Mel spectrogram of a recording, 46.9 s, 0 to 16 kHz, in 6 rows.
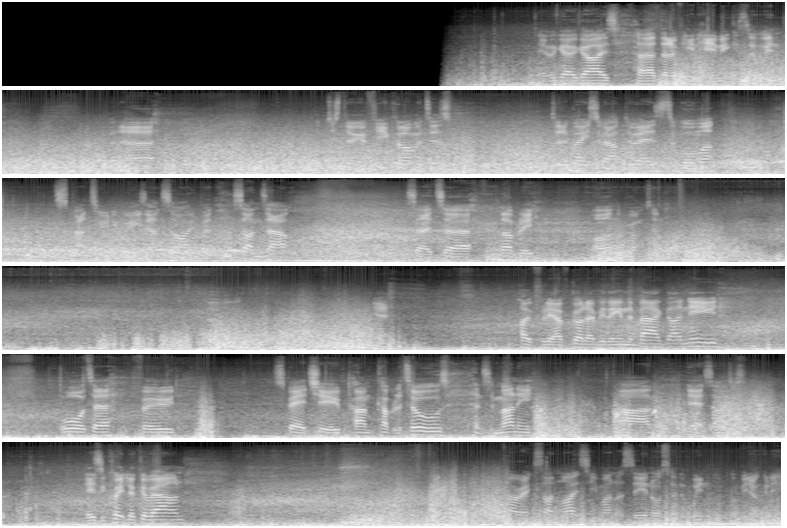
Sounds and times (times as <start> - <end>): Bicycle: 4.4 - 44.2
Speech: 5.4 - 7.8, 8.9 - 9.4, 11.1 - 12.4, 13.3 - 15.0, 16.2 - 18.6, 19.7 - 21.0, 21.6 - 22.4, 27.2 - 27.4, 28.7 - 30.7, 31.9 - 33.1, 34.0 - 36.7, 37.4 - 38.8, 40.0 - 41.0, 44.2 - 46.9.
